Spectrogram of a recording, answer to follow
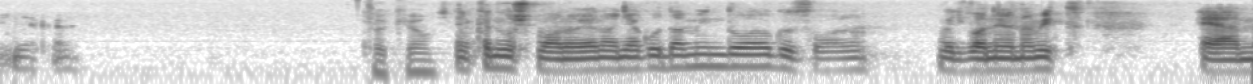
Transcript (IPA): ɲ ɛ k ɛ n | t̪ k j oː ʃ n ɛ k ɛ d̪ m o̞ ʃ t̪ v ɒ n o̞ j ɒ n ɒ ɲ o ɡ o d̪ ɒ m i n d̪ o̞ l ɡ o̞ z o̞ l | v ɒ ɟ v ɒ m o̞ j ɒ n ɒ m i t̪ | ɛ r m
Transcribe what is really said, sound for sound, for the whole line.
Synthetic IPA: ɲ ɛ k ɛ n | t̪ k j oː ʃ n ɛ k ɛ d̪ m o̞ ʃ t̪ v ɒ n o̞ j ɒ n ɒ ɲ ɒ ɡ o d̪ ɒ m i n d̪ o̞ l ɡ o̞ z o̞ l | v ɒ ɟ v ɒ n o̞ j ɒ n ɒ m i t̪ | ɛ l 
